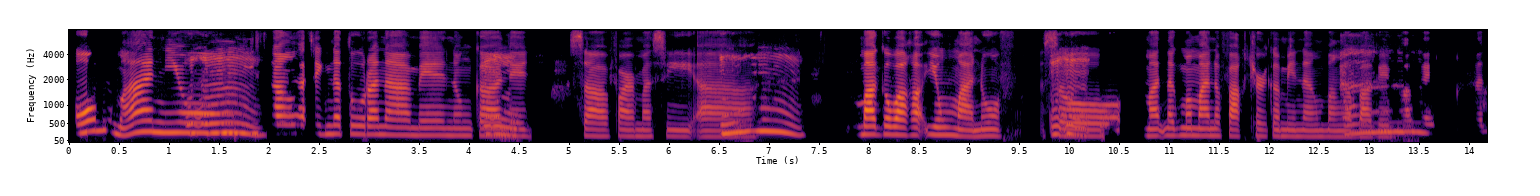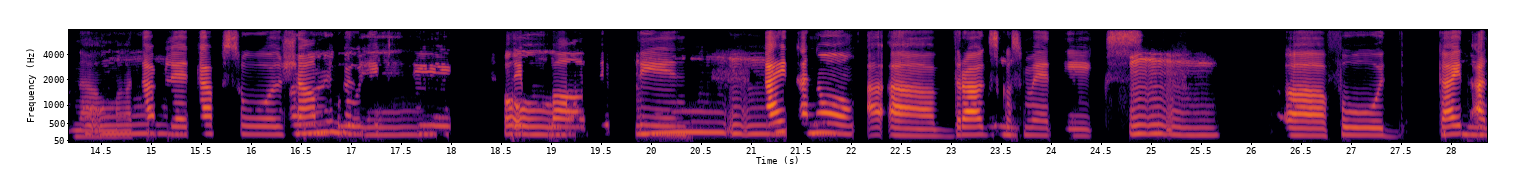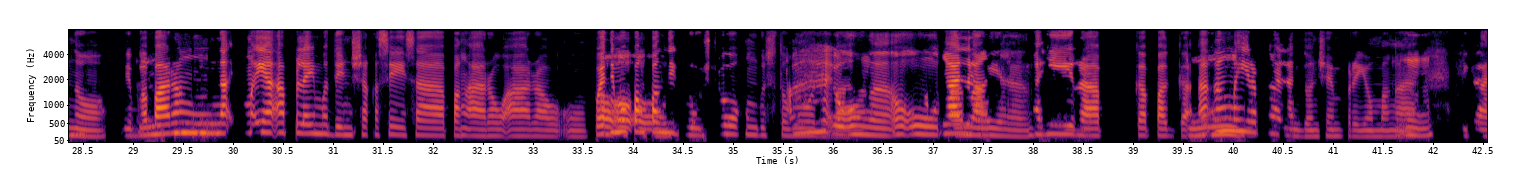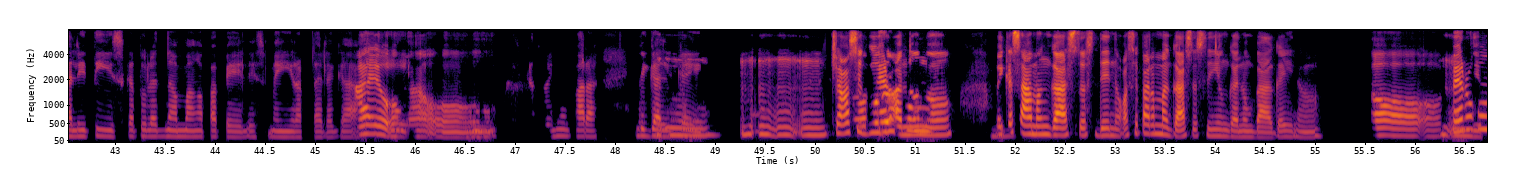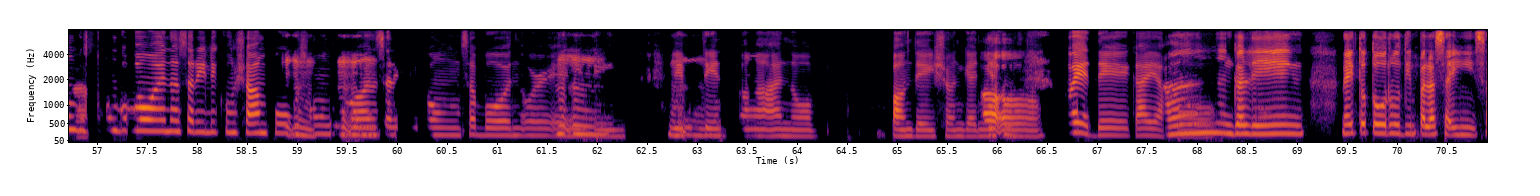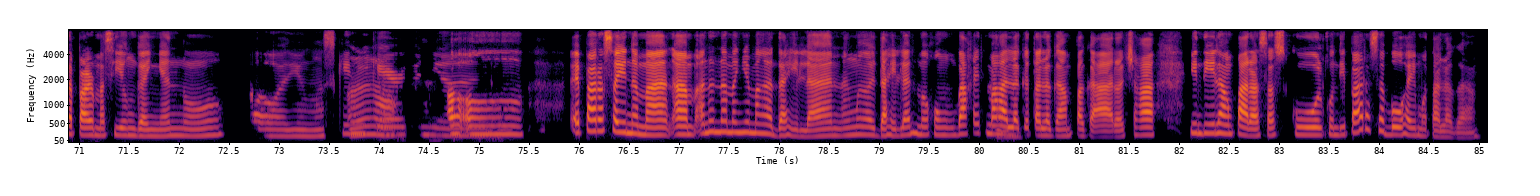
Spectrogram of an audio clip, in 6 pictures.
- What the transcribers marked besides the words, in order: tapping; static; distorted speech; other background noise; in English: "legalities"; unintelligible speech
- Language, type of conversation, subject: Filipino, unstructured, Paano mo ilalarawan ang isang mabuting guro, ano ang paborito mong asignatura sa paaralan, at bakit mahalaga sa’yo ang pag-aaral?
